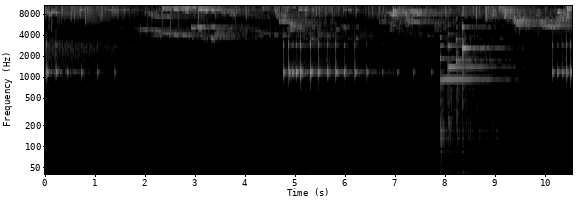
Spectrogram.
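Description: Electronic music of glittering, chime-like tones. A fast-pulsing tone fades out in the first two seconds and comes back about five seconds in. Several held tones enter near eight seconds.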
